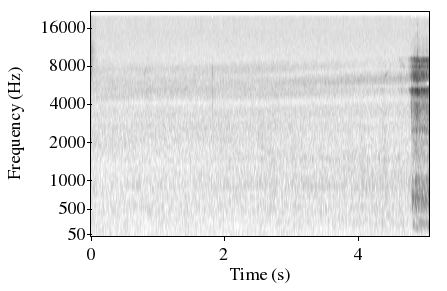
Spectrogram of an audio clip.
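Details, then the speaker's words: Sleep apnea patient: ordinary snoring, then breathing stops about 7 seconds in silence before an abrupt loud snorting gasp as breathing resumes; obstructive sleep apnea apneic pause. "これ7秒ほど止まってんのが分かりでしょうか?このように寝ている間に呼吸が止まるというのを1時間に何回も繰り返してますと、本来必要とされる酸素量を下回ってしまいます。"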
